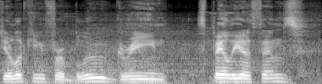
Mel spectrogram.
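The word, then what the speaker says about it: speleothem: looking for blue green spalio thins is that how you pronounce it yes so we're looking at um any spalio thms really so these are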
